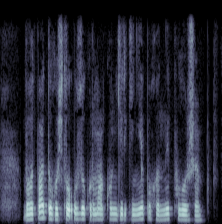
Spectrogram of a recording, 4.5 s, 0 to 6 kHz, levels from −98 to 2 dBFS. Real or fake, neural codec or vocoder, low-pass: real; none; 5.4 kHz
